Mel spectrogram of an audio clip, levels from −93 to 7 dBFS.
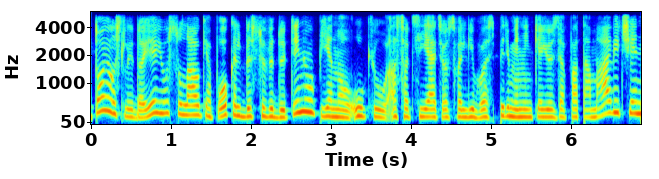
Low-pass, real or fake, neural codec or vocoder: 5.4 kHz; fake; codec, 16 kHz, 4 kbps, X-Codec, HuBERT features, trained on general audio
